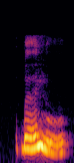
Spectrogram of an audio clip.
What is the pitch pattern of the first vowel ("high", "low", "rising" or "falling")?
rising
